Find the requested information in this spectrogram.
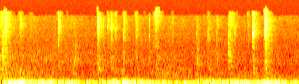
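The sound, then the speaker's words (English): Quiet, irregular key clicks from someone typing on a computer keyboard, scattered taps over about three seconds against a steady low background hum, with no voices. “Can't see my keyboard.”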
